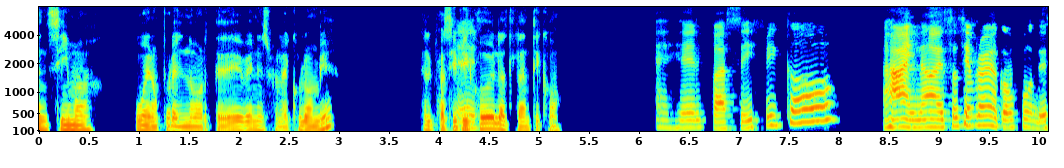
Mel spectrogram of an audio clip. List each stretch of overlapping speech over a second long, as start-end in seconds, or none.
none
